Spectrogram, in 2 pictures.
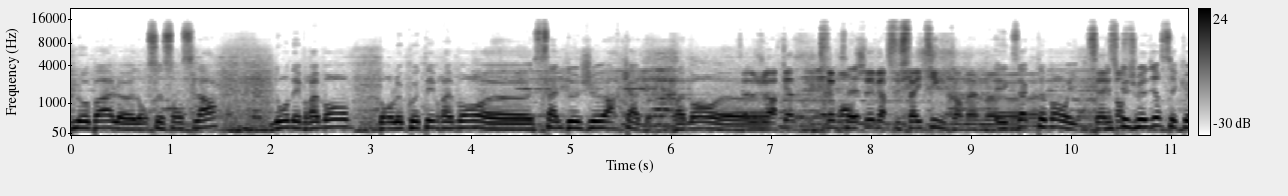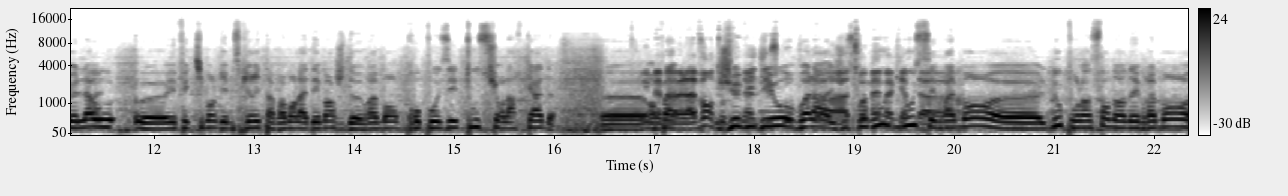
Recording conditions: busy venue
